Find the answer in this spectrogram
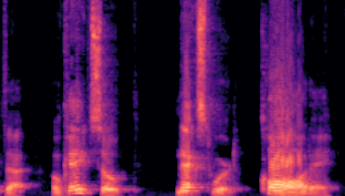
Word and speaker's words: core: Okay, so next word, cɔre. So here's an open O.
